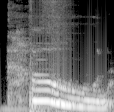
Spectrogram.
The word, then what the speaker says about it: cone: And we do O consonant what? What's the silent thing at the end? E. Yeah.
